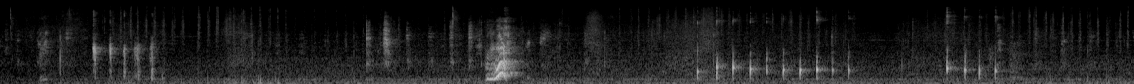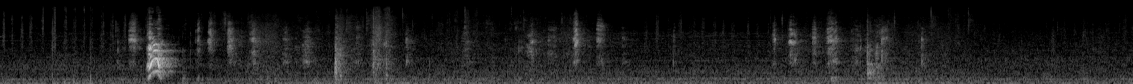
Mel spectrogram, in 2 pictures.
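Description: Young papillon puppy barking in short, high yaps every few seconds, the two loudest about five and thirteen seconds in, with smaller yips and short clicks in between.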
